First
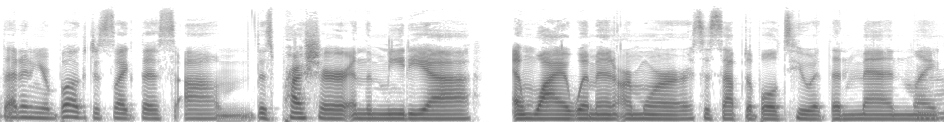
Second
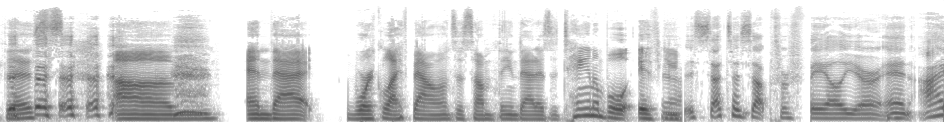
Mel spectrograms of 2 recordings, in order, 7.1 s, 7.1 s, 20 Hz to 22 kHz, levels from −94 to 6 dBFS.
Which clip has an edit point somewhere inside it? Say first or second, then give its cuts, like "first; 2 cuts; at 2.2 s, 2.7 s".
second; 2 cuts; at 1.7 s, 5.1 s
